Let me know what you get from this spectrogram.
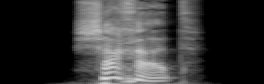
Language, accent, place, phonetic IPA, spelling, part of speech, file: German, Germany, Berlin, [ˈʃaxɐt], schachert, verb, De-schachert.ogg
- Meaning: inflection of schachern: 1. third-person singular present 2. second-person plural present 3. plural imperative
